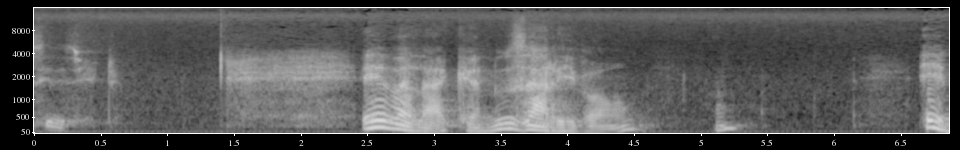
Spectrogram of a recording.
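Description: An elderly man speaks slowly and calmly into a close microphone.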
